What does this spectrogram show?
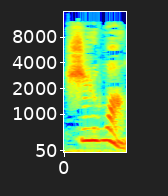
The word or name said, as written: shi1wang4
